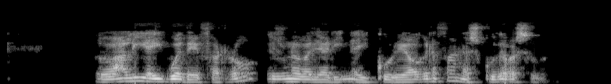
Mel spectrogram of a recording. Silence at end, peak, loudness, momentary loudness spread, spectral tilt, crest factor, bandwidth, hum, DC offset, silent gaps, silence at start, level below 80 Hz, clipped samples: 0.65 s; -2 dBFS; -18 LUFS; 9 LU; -5.5 dB/octave; 18 dB; 7.6 kHz; none; under 0.1%; 2.59-2.67 s; 0.95 s; -52 dBFS; under 0.1%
